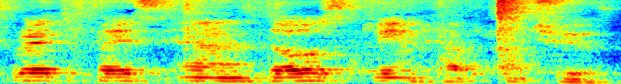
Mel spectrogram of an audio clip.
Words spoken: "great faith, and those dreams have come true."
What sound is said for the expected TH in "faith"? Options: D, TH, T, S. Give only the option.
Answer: S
